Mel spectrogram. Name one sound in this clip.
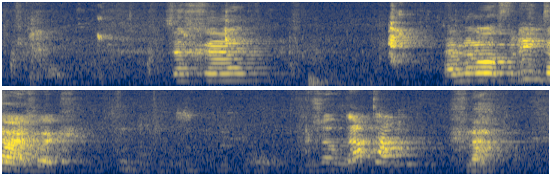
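A man speaks loudly on a stage, heard from the audience.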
